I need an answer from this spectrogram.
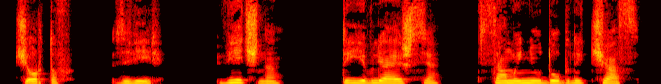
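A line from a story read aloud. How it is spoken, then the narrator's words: Hoarse wheeze. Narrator (Russian): просипел Мон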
